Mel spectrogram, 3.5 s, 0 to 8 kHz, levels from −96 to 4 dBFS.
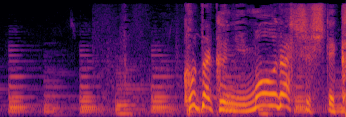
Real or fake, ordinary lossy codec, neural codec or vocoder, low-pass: real; MP3, 32 kbps; none; 7.2 kHz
